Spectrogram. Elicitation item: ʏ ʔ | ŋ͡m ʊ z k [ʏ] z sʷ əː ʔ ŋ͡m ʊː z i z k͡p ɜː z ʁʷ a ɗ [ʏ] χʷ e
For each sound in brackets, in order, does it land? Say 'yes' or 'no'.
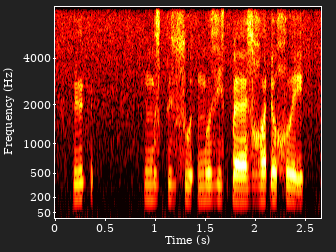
yes, no

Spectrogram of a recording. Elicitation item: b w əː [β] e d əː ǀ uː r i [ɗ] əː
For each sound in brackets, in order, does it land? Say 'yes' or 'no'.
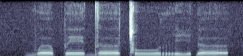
no, yes

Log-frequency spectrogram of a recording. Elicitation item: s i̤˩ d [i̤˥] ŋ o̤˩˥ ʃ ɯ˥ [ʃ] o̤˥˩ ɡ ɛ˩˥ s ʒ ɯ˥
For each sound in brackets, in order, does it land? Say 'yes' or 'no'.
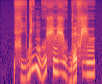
yes, no

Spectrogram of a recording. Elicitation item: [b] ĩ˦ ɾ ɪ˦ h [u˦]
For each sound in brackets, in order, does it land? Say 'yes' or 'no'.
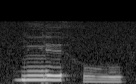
yes, no

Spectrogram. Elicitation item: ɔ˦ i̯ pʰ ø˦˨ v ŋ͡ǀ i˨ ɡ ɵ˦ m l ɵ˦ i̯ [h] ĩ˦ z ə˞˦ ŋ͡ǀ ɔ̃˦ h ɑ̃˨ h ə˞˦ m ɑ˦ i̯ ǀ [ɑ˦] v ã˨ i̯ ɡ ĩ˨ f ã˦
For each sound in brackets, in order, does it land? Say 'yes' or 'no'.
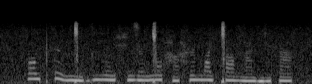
yes, yes

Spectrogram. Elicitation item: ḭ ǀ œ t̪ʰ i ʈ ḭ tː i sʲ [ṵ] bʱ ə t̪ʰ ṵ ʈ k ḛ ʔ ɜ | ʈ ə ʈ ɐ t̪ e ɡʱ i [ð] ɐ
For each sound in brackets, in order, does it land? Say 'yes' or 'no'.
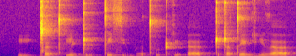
no, yes

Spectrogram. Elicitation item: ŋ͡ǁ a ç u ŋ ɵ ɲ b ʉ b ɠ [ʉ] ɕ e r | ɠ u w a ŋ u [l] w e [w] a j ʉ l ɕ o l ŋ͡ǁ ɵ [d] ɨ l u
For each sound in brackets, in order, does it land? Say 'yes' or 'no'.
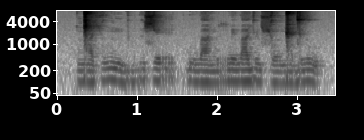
no, no, yes, yes

